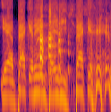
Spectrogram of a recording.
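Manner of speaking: put-on New York accent, loud, swooping. Retelling talking in one's sleep during a dream on a road trip, in a new york accent. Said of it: "I was talking in a New York accent".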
